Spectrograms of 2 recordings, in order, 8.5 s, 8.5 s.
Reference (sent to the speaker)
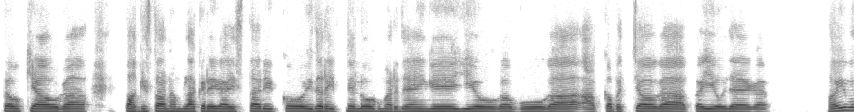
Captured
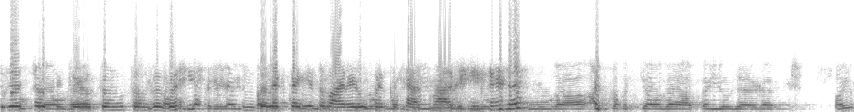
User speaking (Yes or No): Yes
